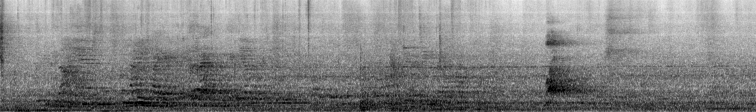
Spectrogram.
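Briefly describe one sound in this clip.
A crowd of young women chatter and call out in a large echoing hall.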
